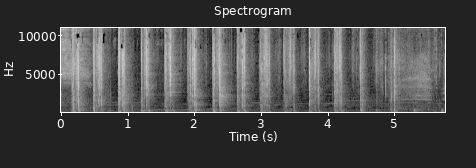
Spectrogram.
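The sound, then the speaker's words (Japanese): Oracle cards being shuffled and drawn give a steady run of many crisp, sharp paper snaps in an even rhythm, each one brief and bright, with no voices. “ショーカードね、3枚引いていきます。”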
